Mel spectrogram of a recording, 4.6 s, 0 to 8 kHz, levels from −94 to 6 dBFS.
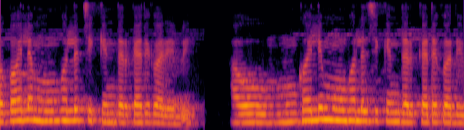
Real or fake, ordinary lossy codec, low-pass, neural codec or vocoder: fake; none; 7.2 kHz; vocoder, 44.1 kHz, 128 mel bands every 512 samples, BigVGAN v2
